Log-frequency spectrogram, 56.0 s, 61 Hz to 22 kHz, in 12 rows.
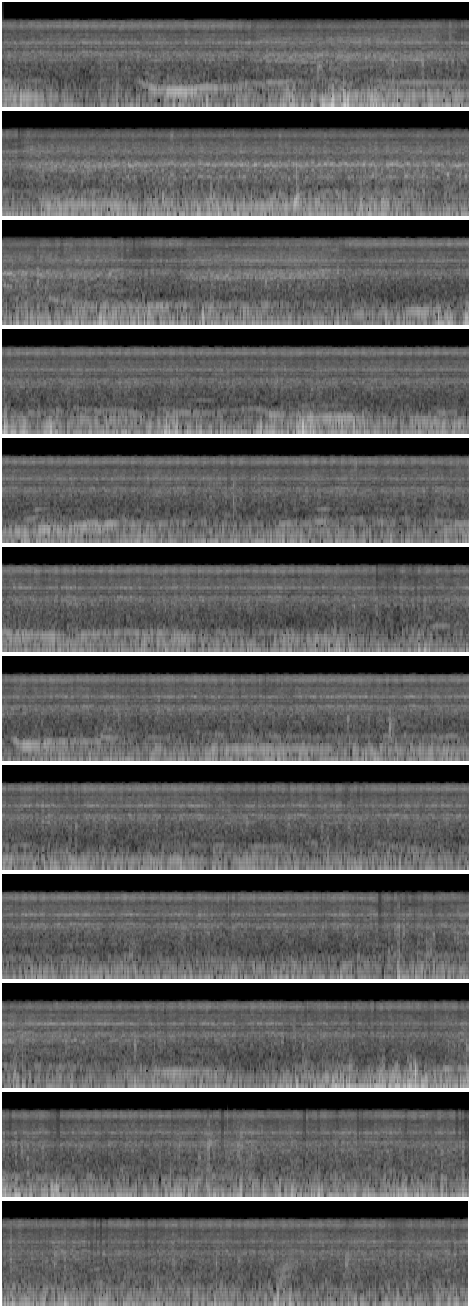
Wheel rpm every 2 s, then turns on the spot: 120, 120, 120, 120, 110, 120, 120, 120, 110, 110, 110, 110, 110, 110, 120, 120, 120, 110, 110, 120, 110, 110, 110, 120, 120, 120, 120, 120.
none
